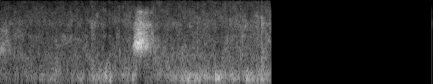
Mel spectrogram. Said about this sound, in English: I know my dog is barking, I apologize.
